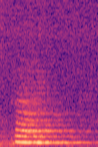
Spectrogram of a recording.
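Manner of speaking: high, short vocalised boop; intercom beep. Retold or imitated. Imitating the school intercom before an alert, high electronic boop.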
